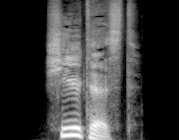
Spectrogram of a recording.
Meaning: inflection of schielen: 1. second-person singular preterite 2. second-person singular subjunctive II
- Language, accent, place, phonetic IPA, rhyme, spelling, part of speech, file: German, Germany, Berlin, [ˈʃiːltəst], -iːltəst, schieltest, verb, De-schieltest.ogg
